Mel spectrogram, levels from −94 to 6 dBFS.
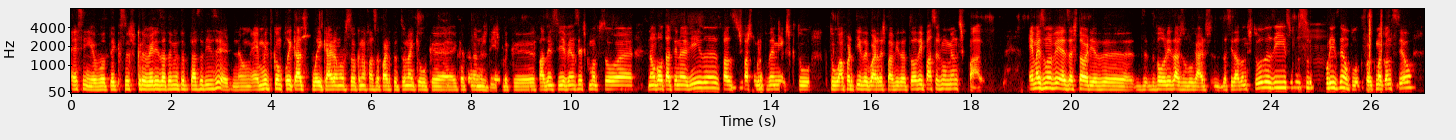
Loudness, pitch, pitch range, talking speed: -19 LUFS, 145 Hz, 130-155 Hz, 210 wpm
